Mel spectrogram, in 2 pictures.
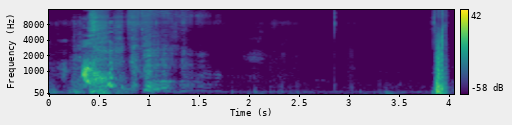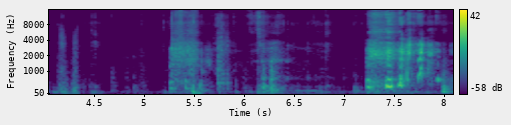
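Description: Kittens play-fighting: a string of short noisy bursts and scuffles, with a sharp knock about four seconds in and a louder burst near the end.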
